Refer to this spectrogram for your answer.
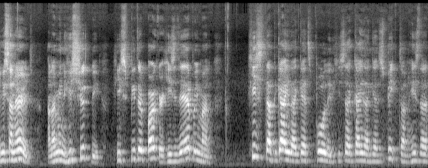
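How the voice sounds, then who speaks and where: A man with a non-native accent has a high voice. He speaks at a moderate pace with ordinary pitch variation. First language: not English. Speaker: film reviewer. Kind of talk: video review. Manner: halting.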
